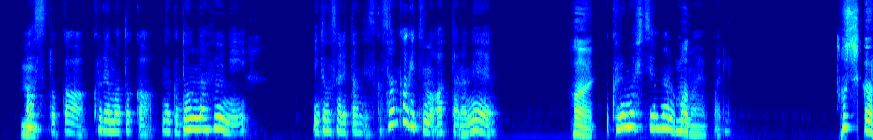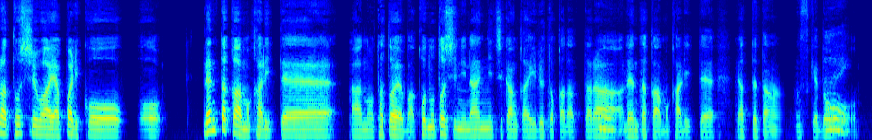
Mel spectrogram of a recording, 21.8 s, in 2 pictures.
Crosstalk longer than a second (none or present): none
